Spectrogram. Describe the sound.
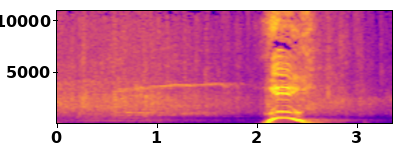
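A crowd claps steadily in applause for Jesus, and partway through a single loud voice lets out a rising-and-falling cheer over the applause before the clapping fades.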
